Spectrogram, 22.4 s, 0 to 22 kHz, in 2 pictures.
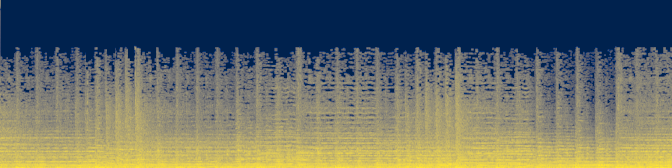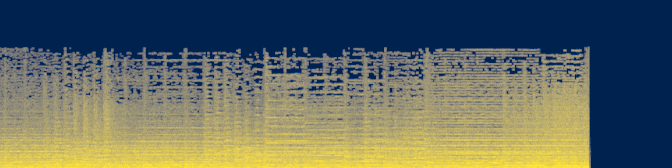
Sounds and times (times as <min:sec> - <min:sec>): Music: 0:00.0 - 0:21.0.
